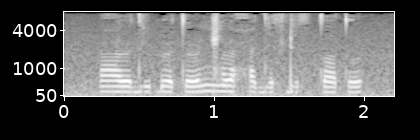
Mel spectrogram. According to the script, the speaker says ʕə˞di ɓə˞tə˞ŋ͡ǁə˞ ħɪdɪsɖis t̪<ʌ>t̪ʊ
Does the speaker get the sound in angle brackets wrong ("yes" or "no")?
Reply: no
